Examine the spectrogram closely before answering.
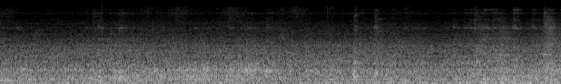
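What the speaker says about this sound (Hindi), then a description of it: "सौ 40 किलोमीटर का रास्ता तय करती हमारी वंदे भारत एक्सप्रेस कसारा घाट से होती" A Vande Bharat Express passenger train runs through the Kasara Ghat, a steady loud rumble of wheels on rails with faint clatter, heard up close and continuous.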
